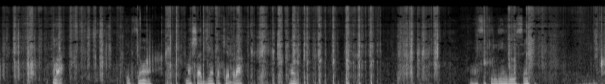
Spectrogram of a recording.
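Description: A trowel scrapes and digs into gravelly soil.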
